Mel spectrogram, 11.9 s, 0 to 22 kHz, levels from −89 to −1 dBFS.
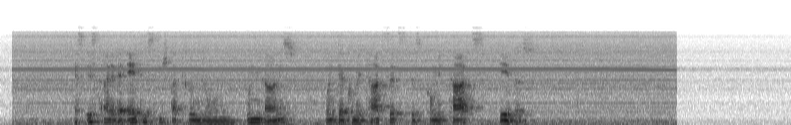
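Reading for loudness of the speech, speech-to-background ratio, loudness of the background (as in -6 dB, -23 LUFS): -21.0 LUFS, 11.0 dB, -32.0 LUFS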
